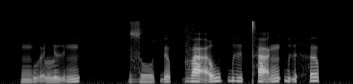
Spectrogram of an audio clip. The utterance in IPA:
m ṵ˧˨ ə̯ l ɨ̰˧˥ n | z o̤˨˩ ɗ ə˨˩ p̚ v a̰ː˧˥ w ɓ ɨ˧ t̪ʰ a̰˧˥ ŋ ɓ ɨ̰˧˥ h ə˦˥ p̚

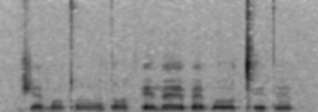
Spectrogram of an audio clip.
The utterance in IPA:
d͡ʒ æ˩ v ɑ˩ qʼ ɑ̃ː˧ t ɑ˩ t͡sʼ ɛ˥ m æː˥ p æ˧ b ɑː˥ ǀʰ ɛ˩ t æ̃˧

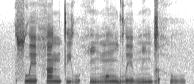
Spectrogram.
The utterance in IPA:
s w e˦ h ã˥˧ ŋ t̪ j u˨˩ h ĩ˧ m ɔ̃˦ ŋ ɡ w e˨˩ m ĩ˦ ɡ ə˦ h u˨˩

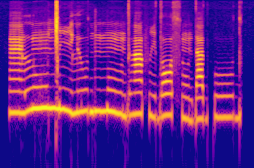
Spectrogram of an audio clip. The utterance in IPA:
ɛ̃˨ lː ũː˦ ŋ͡ǀ iː˦˨ lʲ uː˦ d mː ũː˦˨ d ɦ ã˦ f i˨ d ɔː˦ s ũ˨ d ɾ a˦ d k uː˦ d

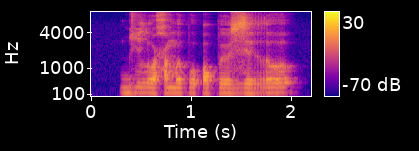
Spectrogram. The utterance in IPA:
ɡ͡b i l o ħ ə m ə p o ʔ ɔ p ø z ɪ r ɤ

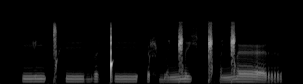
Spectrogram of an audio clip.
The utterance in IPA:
ɲ i ɲ ǀʰ iː b ø ǃ iː h ʏ ɬ b ɛ ŋ͡ǁ i ç ǁʰ ɐ ŋ͡ǁ ɛː r

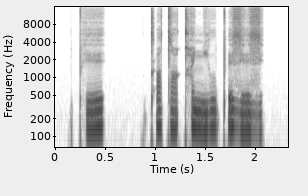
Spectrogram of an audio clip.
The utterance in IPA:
pʰ ɪ | kʼ u tˤ ʉ qʰ ɛ ɲ j u pʼ ɪ z ɪ z

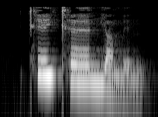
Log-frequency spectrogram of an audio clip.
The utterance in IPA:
kʰ e˥ j kʰ ɛː˧ ŋ j ɐ˨˩ m ɪ˨˩ ŋ

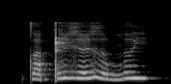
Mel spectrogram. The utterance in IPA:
t̪ a˨˩ t̚ ʈ e˧ ɣ ɛ˧˥ ɣ ə˨˩ w ŋ ə˧ j

